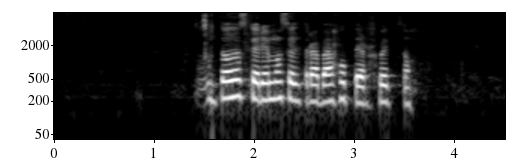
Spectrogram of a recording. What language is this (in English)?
Spanish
